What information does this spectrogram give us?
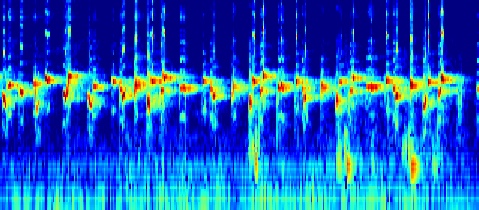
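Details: Chatty sooty-headed bulbul singing long and fast as a lure for others: bubbly whistled notes in quick phrases, some sharp slurred downstrokes, over a soft low hum, stopping abruptly at the end.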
